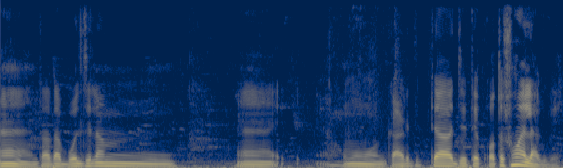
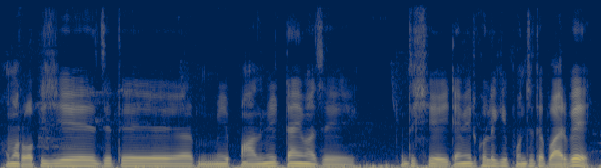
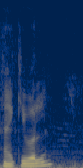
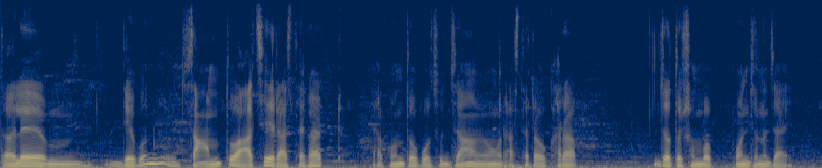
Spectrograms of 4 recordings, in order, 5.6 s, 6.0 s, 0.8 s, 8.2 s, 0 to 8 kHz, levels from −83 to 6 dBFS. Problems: constant background noise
